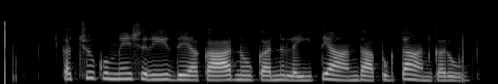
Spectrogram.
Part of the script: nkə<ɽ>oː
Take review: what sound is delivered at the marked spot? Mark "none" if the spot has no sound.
ɾ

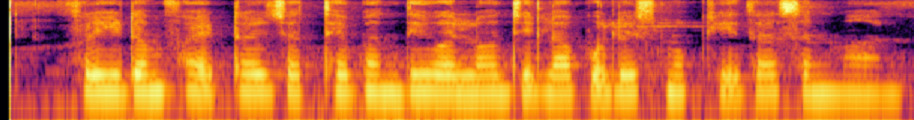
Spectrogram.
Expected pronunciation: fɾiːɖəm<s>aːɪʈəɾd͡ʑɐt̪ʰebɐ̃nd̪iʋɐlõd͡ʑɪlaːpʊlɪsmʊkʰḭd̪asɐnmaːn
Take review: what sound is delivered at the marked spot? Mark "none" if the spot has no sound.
f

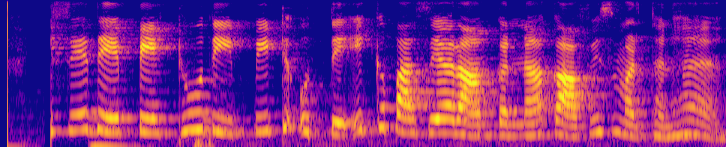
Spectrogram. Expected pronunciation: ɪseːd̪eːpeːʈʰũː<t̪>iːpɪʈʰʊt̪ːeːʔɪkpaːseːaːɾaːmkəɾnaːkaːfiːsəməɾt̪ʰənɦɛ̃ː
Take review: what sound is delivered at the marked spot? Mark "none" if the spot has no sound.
d̪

